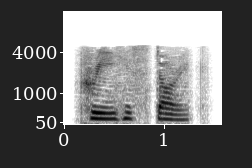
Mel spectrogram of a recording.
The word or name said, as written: prehistoric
